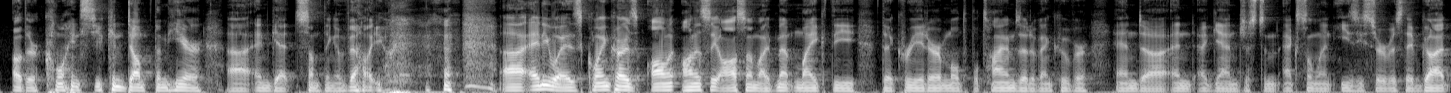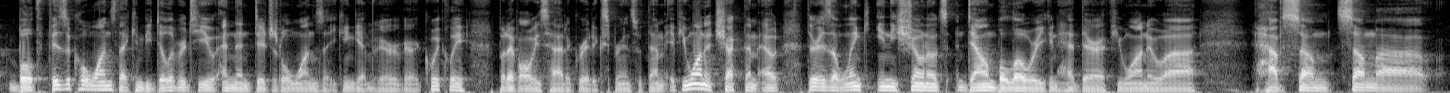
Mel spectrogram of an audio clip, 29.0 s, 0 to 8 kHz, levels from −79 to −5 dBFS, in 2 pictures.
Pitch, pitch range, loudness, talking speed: 85 Hz, 80-100 Hz, -15 LUFS, 210 wpm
